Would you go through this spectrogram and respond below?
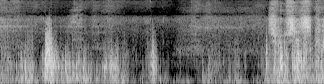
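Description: Strong wind gusting across an end-of-January vegetable garden with leeks, garlic and onions, buffeting the microphone in loud, uneven surges that drop briefly and then swell again.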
